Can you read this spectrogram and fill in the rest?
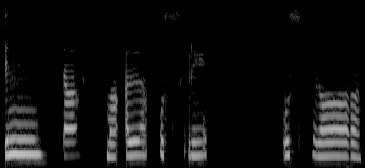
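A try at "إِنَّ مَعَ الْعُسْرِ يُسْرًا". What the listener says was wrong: উসরি ইউসরা, ইয়াসিন পে ইউস। প্রথমে উস হবে, দ্বিতীয়টি ইউস হবে। তাহলে ইন্না মাআল উসরি ইউসরা।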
